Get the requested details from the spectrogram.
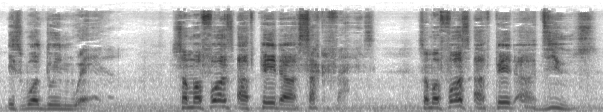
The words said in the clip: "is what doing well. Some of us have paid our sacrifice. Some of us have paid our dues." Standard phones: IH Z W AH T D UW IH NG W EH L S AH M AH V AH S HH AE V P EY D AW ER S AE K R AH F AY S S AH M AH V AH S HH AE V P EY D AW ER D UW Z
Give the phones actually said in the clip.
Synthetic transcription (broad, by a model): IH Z W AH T D UW IH NG W EH L S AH M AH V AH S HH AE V P EY D AW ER S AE K R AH F AY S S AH M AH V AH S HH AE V P EY D AW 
